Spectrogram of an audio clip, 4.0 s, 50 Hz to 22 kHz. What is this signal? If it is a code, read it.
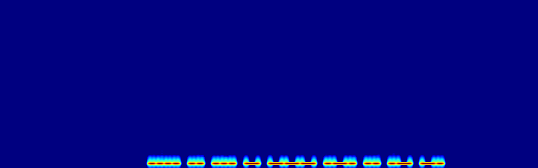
Morse code, heard as a keyed tone, about 40 wpm, 700 Hz. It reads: HISTORIAN
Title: Top 1751-2000 Words 40wpm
